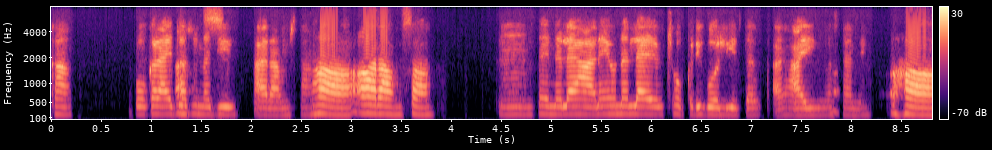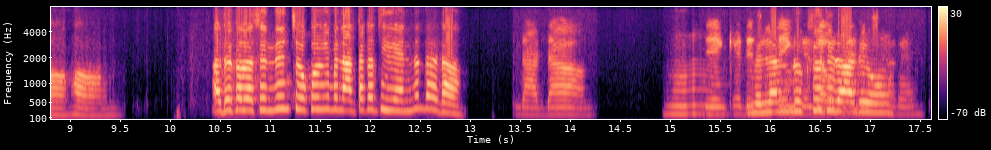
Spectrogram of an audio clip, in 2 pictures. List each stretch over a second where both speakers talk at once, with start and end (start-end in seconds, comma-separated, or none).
15.4-17.1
